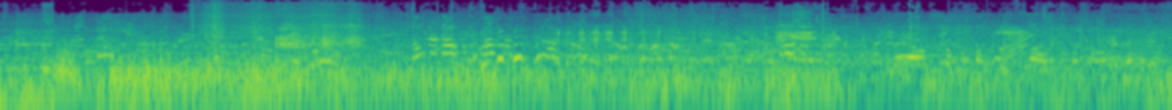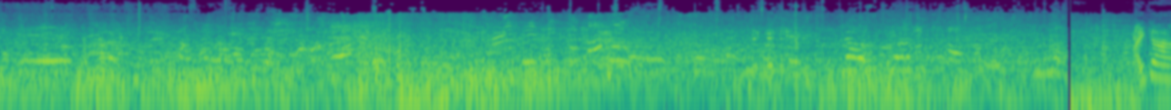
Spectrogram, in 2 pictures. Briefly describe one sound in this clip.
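A crowd chatters and calls out in an open-air pool area.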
